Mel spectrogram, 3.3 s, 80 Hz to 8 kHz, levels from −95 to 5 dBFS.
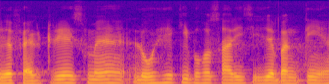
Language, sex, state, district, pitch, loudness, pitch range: Hindi, male, Haryana, Jhajjar, 115 Hz, -17 LUFS, 110-125 Hz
